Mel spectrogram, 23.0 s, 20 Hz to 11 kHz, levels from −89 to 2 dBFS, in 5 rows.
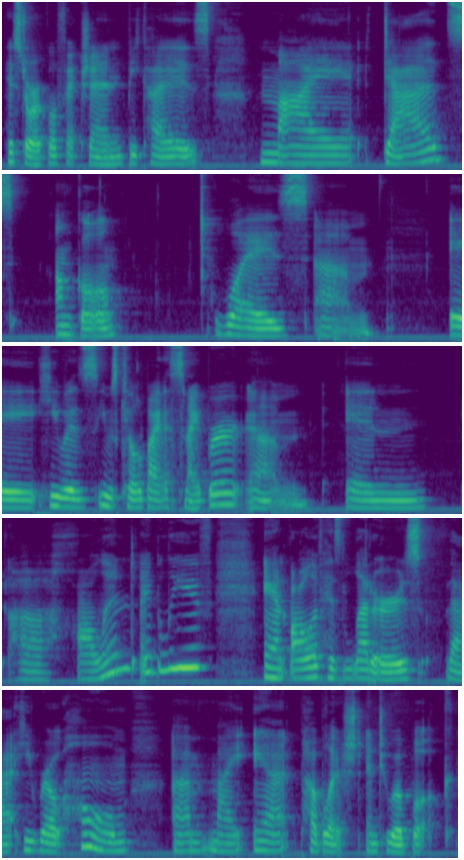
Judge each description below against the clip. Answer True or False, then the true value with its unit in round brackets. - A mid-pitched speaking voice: True (160 Hz)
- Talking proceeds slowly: True (100 wpm)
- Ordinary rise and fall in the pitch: True (3.4 semitones)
